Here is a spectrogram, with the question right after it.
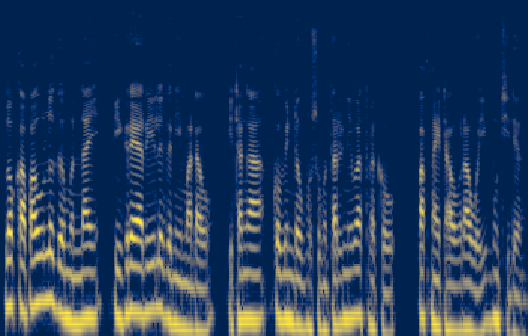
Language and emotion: Bodo, neutral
